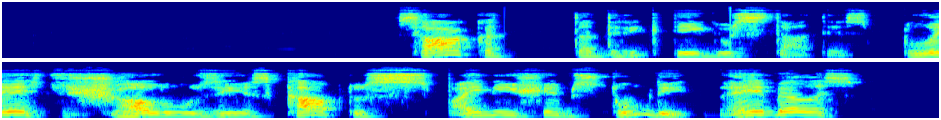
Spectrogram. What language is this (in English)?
Latvian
